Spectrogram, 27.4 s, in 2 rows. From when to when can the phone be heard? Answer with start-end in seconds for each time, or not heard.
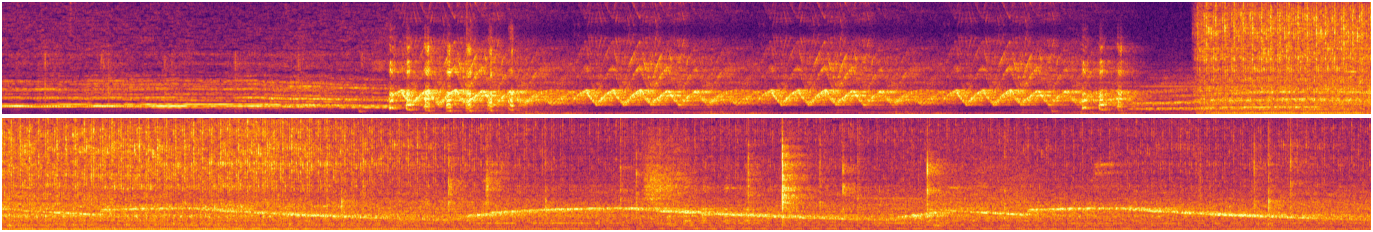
not heard.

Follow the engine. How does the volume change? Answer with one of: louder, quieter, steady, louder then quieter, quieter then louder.
quieter.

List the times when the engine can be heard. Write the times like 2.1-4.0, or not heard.
11.9-27.3.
